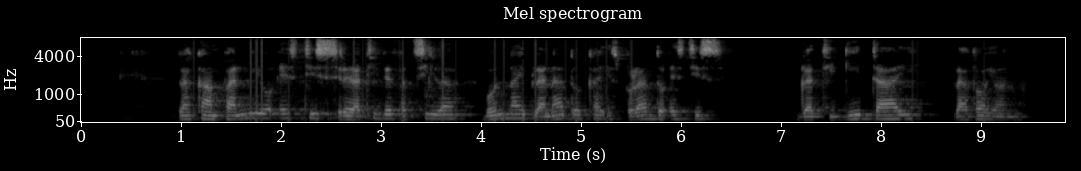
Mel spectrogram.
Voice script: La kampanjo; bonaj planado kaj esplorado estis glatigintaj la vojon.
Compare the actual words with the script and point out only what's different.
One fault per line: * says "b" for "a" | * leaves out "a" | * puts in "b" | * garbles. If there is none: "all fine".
* puts in "estis relative facila"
